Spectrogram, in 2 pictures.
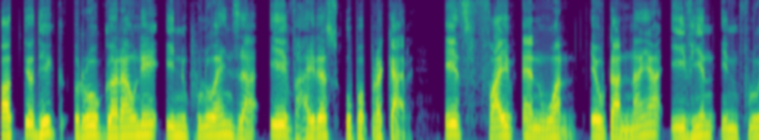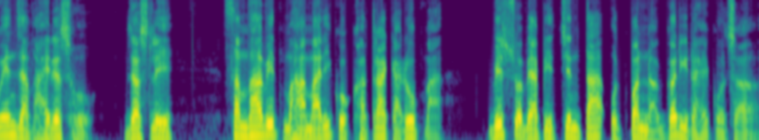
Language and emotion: Nepali, neutral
